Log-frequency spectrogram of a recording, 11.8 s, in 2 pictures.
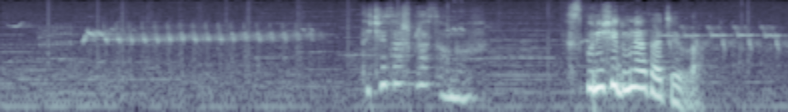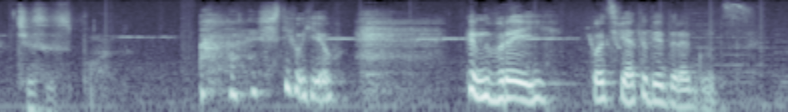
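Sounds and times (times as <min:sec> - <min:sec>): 
nightingale singing: 0:00.0 - 0:11.8
speech: 0:02.7 - 0:05.4, 0:06.0 - 0:06.6, 0:07.6 - 0:11.5.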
